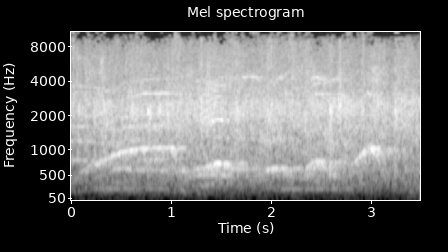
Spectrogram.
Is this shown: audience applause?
yes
